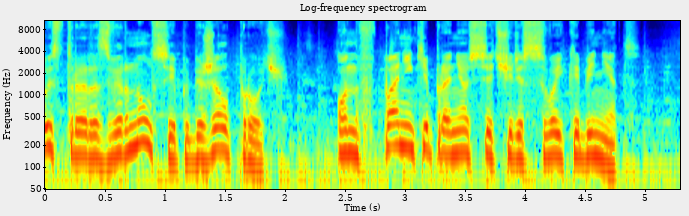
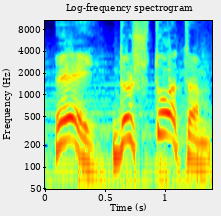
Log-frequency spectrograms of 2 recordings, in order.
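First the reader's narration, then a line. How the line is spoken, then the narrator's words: Shout. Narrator (Russian): крикнул Том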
